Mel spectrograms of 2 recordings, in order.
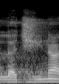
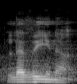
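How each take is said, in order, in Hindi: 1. बीच का व्यंजन j जैसी आवाज़ है। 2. बीच का व्यंजन d जैसी आवाज़ है। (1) "सिरातल लजीना नहीं" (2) "दाल है तो दाल पढ़ा जाए"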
